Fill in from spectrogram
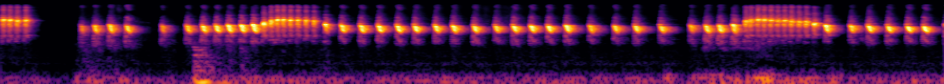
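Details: Energetic white-eye (kapas tembak) song: long runs of quick, sharp high chirps, broken twice by higher rising, buzzy trilled flourishes, with a brief pause near the start.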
